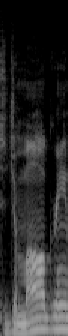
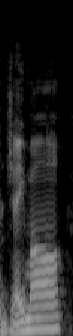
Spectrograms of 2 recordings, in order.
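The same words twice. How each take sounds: First: Jamal said juh-MALL, short unstressed first syllable. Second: Jamal said JAY-mall, first syllable like the letter J. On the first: Host unsure of the activist's name, Jamal as juh-MALL. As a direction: say Jamal with a quick "juh" at the start. He has an apostrophe. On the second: Host offering the other reading, Jamal as JAY-mall. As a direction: say Jamal with a full "jay" at the start. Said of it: "he has an apostrophe". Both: Shown as a demonstration.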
